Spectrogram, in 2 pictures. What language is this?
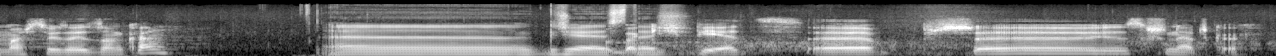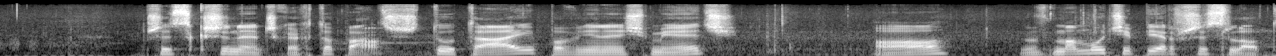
Polish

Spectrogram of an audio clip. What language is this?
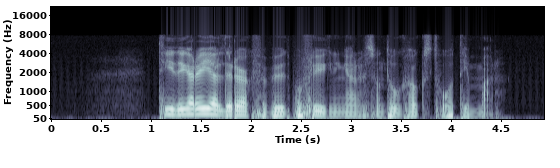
Swedish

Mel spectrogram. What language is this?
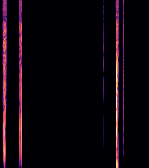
Kinyarwanda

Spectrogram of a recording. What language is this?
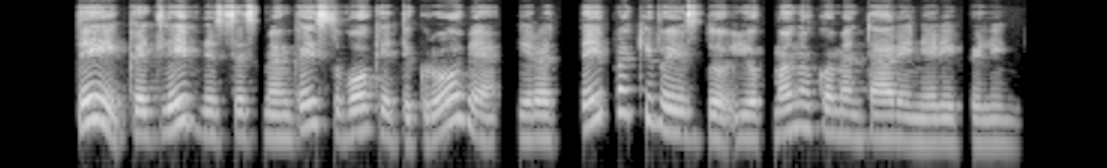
Lithuanian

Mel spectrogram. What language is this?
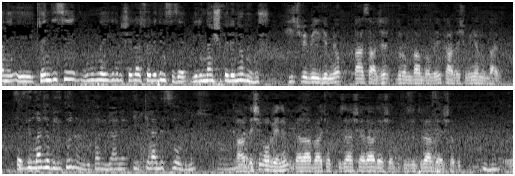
Turkish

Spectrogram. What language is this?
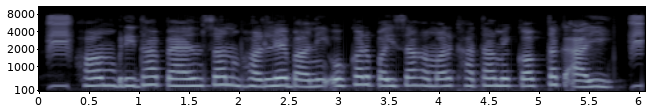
Bhojpuri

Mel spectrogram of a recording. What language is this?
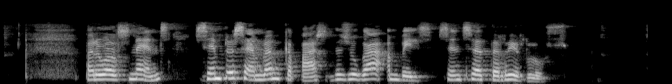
Catalan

